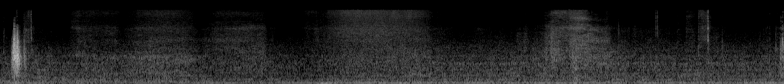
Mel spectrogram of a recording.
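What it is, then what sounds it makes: Paper pages of a book being rubbed and turned. A large open hardcover *Advanced Dungeons & Dragons Oriental Adventures* rulebook with thin printed paper pages is held by the edges while fingertips rub and slide across the pages as they are turned. A sharp papery snap at the start gives way to a steady, soft, bright rubbing and sliding hiss, swelling a couple of times as pages sweep over, with a few faint ticks near the end.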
